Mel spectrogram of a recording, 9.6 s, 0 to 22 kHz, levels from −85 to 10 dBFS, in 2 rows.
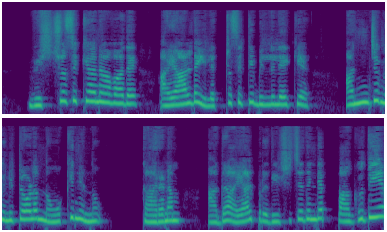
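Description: The speech was likely re-encoded around ten times with a lossy codec, each pass landing on a fresh frame grid, so generation loss runs throughout. The result is swirly, hollow and smeared beyond what a roughly 60 kbit/s Vorbis-like rate suggests, consonant attacks blur, and nothing remains above 16.6 kHz.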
